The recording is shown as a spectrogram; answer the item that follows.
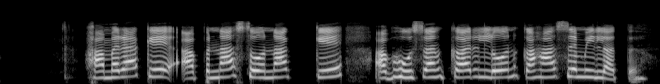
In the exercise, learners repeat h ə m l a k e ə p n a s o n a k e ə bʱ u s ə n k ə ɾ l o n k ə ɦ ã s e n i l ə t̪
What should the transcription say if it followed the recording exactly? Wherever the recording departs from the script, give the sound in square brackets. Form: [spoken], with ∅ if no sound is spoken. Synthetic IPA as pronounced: h ə m [ɾ] a k e ə p n a s o n a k e ə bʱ u s ə n k ə ɾ l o n k ə ɦ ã s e [m] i l ə t̪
